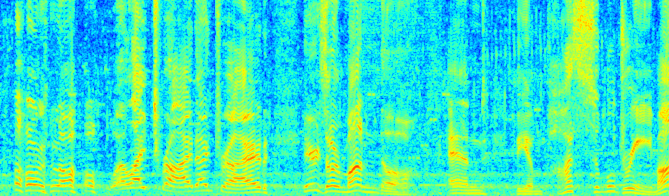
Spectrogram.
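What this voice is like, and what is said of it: Usual voice. Nothing is said of it.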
